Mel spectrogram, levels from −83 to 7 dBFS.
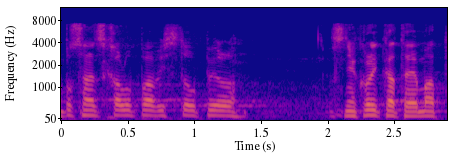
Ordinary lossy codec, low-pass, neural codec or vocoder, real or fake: MP3, 64 kbps; 7.2 kHz; none; real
